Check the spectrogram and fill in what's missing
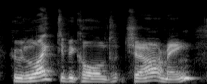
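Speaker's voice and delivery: usual speaking voice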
